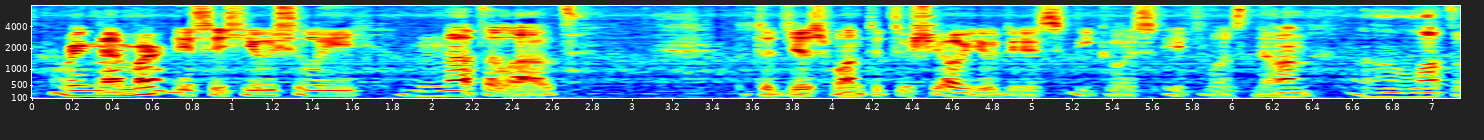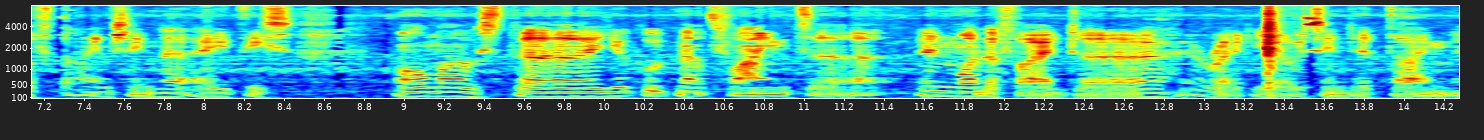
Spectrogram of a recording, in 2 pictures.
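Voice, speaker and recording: Male tutorial host, strongly gravelly creak, halting step-by-step technical delivery, noisy home-made sound. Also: mid-range voice. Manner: halting, piecemeal explaining with repeated phrases. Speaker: radio repair tutorial host. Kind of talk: unscripted hands-on technical demonstration.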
